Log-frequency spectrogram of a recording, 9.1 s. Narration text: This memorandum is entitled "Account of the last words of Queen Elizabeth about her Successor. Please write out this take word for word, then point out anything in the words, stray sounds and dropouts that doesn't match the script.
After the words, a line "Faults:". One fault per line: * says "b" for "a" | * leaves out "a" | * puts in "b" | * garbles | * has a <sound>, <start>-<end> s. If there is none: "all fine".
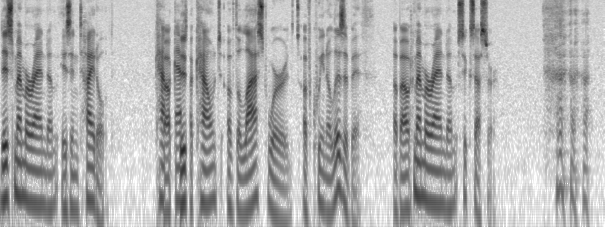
This memorandum is entitled [garbled] "Account of the last words of Queen Elizabeth about memorandum Successor.
Faults:
* garbles
* has a dropout, 4.4-4.5 s
* says "memorandum" for "her"
* has a laugh, 8.2-8.9 s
